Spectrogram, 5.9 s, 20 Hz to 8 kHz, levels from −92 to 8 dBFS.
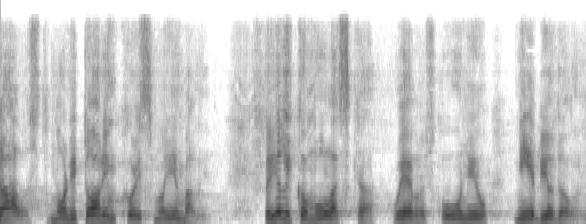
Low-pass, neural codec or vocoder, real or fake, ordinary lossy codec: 7.2 kHz; codec, 16 kHz in and 24 kHz out, 1.1 kbps, FireRedTTS-2 codec; fake; none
